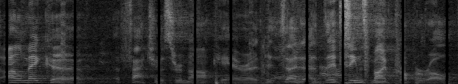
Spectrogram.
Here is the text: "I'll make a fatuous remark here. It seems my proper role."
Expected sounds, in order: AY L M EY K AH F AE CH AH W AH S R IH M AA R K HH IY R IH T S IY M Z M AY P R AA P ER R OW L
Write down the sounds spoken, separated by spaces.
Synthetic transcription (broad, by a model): AY L M EY K AH F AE CH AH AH S R IH M AA R K HH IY R IH T S IY M Z M AY P R AA P ER R OW L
